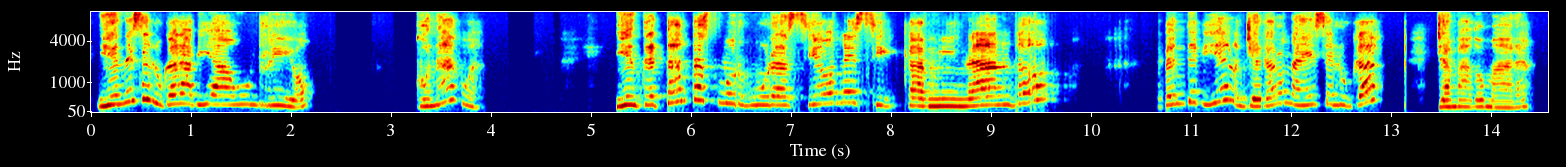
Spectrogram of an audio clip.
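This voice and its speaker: Woman teaching children, lively melody, husky, breathy tone. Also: fairly high pitch. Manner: animated, addresses the children directly. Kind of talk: children's Bible storytelling.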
